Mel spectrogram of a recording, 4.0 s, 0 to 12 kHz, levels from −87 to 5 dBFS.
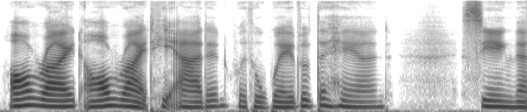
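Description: No technical faults can be heard anywhere in the speech. The audio runs without any interruption or audible damage.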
